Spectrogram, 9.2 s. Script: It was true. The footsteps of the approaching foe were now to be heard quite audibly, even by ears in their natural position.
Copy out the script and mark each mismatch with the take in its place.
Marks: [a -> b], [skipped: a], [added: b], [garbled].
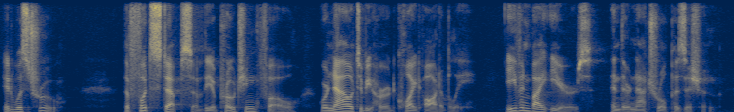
It was true. The footsteps of the approaching foe were now to be heard quite audibly, even by ears in their natural position.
